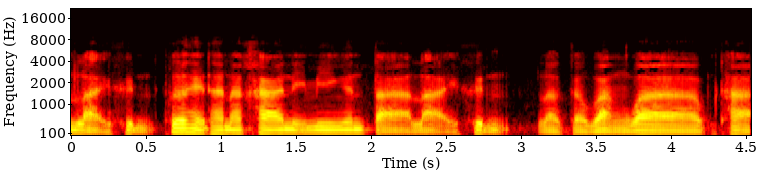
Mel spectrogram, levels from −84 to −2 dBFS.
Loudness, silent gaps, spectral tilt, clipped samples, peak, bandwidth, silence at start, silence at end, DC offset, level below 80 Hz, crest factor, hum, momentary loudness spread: -25 LUFS; none; -8.5 dB/octave; under 0.1%; -4 dBFS; 7.8 kHz; 0 s; 0 s; under 0.1%; -48 dBFS; 20 dB; none; 8 LU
